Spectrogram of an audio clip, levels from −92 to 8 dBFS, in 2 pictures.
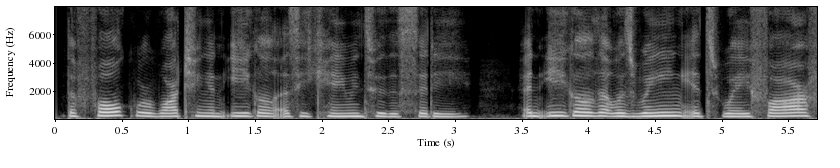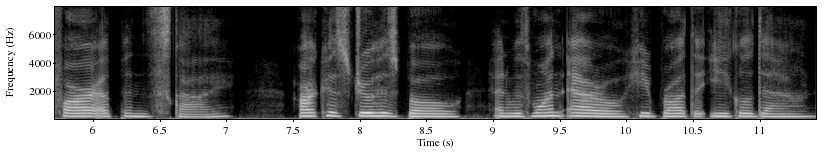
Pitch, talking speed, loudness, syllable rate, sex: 210 Hz, 200 wpm, -16 LUFS, 4.8 syllables/s, female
